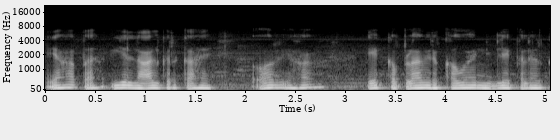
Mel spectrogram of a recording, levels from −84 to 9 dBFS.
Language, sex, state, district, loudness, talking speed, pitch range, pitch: Hindi, male, Uttar Pradesh, Lucknow, -13 LUFS, 215 wpm, 115-120 Hz, 115 Hz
